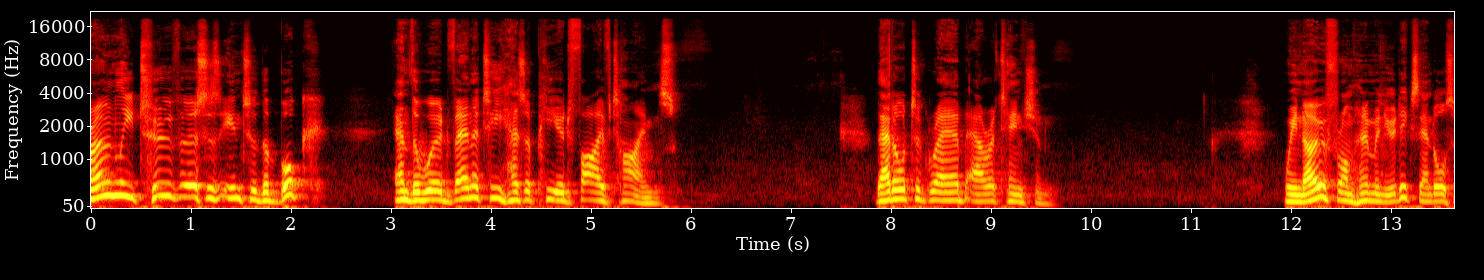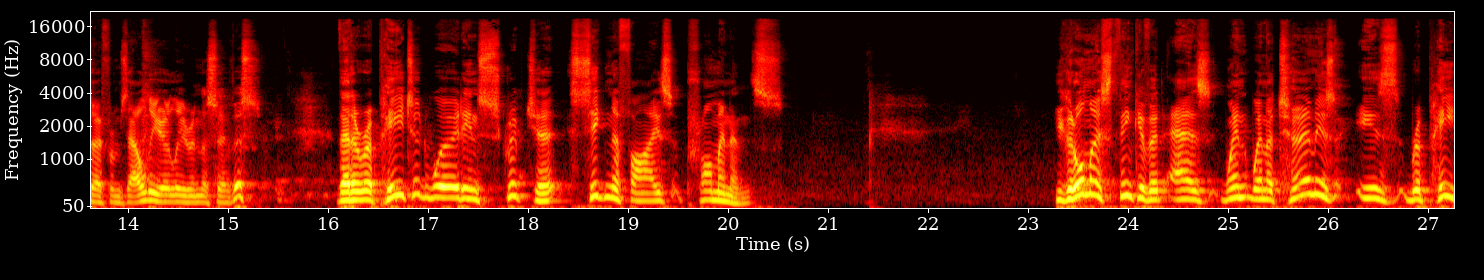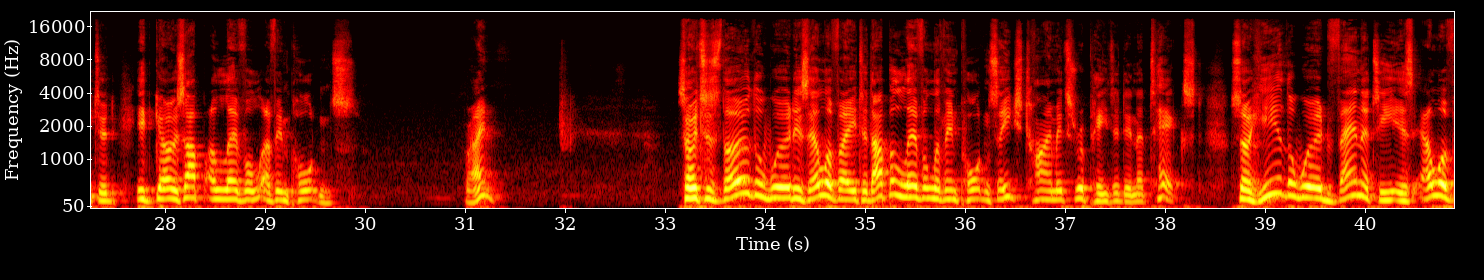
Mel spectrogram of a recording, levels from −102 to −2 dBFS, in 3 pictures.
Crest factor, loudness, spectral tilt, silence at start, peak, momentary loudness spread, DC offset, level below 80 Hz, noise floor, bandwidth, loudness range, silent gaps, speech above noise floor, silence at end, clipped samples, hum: 22 dB; -28 LUFS; -6.5 dB/octave; 0 s; -6 dBFS; 13 LU; under 0.1%; -60 dBFS; -78 dBFS; 19 kHz; 11 LU; none; 51 dB; 0 s; under 0.1%; none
